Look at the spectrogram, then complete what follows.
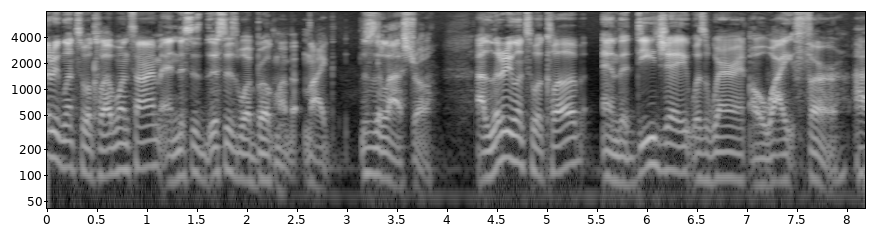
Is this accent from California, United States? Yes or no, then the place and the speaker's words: no; New York City, New York, United States; So, just growing up in New York City and growing up in Spanish Harlem, there was such a... It's like a freedom in that city because no one really gives a shit.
